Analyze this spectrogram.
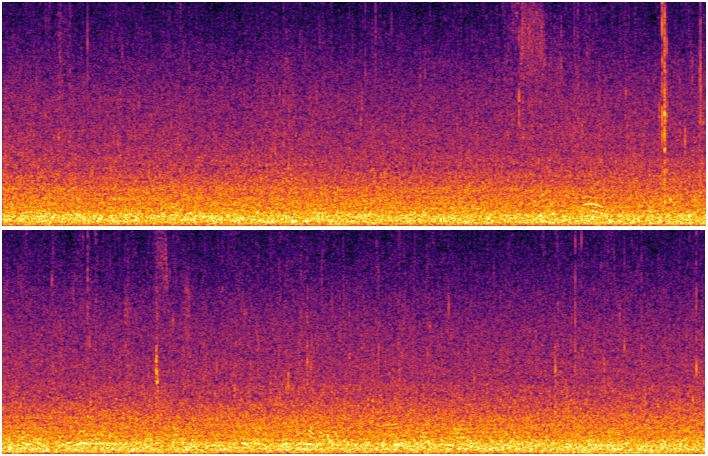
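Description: Fast, shallow river current rushing and gurgling over a rocky bed, heard close to the water's surface; a steady, unbroken rush.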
